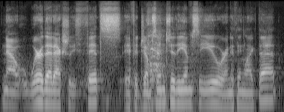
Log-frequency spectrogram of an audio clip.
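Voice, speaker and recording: Dude on a podcast, bright forceful voice, super frank, keeps restarting sentences. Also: male voice, mid-range voice, steady tone, brisk, a little hiss or hum. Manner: opinionated, frank, restarts a lot. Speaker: podcast co-host. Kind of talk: casual chat.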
